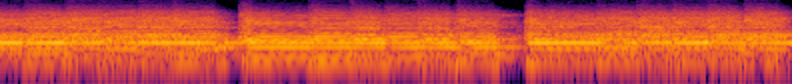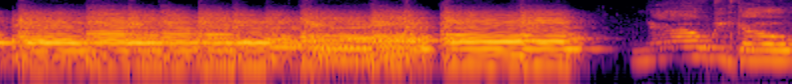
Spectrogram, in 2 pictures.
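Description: Distorted electric guitar plays a shortened chorus of a song as a steady, loud chord riff with brief pauses, ending on a few bent notes that trail off.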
